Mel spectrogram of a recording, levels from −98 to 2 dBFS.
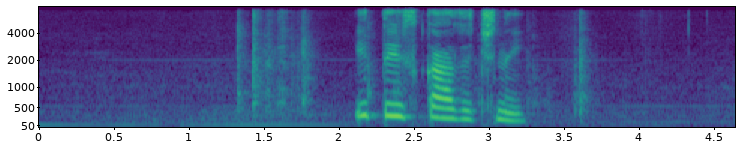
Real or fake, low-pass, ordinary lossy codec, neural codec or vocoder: real; 7.2 kHz; none; none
